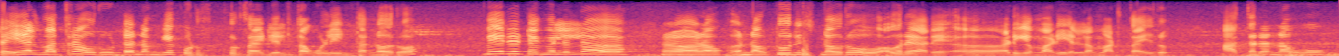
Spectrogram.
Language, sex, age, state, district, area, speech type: Kannada, female, 60+, Karnataka, Chamarajanagar, urban, spontaneous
